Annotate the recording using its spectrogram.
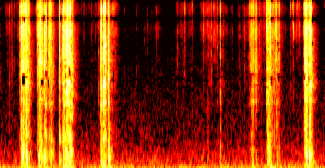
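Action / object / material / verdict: scrape / natural loofah sponge / plant fibre / none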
